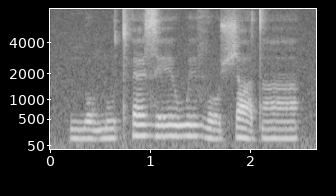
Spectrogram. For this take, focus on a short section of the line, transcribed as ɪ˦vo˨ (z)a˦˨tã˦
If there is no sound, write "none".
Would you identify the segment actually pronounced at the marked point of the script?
ʃ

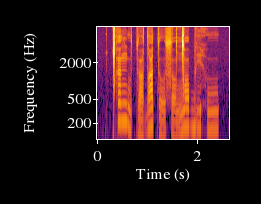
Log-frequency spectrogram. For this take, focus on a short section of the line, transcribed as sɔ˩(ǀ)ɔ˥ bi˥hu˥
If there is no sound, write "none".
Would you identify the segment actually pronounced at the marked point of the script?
ŋ͡ǀ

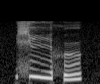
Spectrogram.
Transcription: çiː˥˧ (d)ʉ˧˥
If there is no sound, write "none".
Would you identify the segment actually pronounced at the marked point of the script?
θ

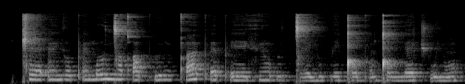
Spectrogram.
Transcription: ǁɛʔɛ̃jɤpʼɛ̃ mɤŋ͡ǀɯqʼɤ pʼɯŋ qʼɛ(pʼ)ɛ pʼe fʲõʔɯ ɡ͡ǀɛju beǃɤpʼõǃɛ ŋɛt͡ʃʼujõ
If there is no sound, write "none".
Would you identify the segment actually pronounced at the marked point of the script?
pʼ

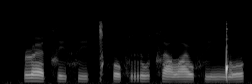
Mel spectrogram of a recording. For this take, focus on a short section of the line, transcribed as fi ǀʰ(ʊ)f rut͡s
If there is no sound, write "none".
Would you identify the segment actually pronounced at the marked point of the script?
ʊ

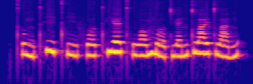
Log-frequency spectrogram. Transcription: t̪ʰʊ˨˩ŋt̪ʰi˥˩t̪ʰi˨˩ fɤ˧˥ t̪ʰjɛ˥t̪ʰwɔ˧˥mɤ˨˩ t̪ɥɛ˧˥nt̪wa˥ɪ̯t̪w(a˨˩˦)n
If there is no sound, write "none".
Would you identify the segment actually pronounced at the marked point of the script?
a˨˩˦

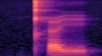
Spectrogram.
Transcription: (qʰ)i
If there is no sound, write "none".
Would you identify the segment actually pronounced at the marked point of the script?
qʰ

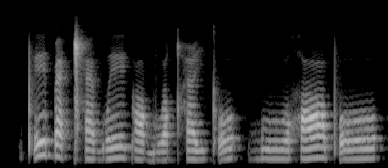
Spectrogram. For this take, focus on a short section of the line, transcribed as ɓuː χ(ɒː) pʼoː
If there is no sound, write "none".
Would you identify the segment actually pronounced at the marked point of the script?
ɒː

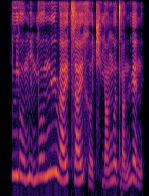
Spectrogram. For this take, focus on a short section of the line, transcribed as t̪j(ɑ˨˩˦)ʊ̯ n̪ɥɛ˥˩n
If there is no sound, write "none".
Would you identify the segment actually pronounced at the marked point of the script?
ɑ˩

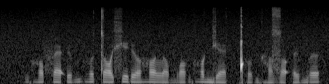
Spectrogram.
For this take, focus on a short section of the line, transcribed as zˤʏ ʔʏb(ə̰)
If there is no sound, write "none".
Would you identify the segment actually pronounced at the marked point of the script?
ə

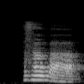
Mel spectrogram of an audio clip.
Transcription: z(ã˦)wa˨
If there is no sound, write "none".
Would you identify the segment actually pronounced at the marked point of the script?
ã˦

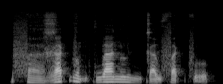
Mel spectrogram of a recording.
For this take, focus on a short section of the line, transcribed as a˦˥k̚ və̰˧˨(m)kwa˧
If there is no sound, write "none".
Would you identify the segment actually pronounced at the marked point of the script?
m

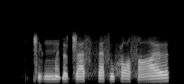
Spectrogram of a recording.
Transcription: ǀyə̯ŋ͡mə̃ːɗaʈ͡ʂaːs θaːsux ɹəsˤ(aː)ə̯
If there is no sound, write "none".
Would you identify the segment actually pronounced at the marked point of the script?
aː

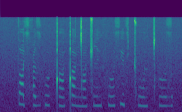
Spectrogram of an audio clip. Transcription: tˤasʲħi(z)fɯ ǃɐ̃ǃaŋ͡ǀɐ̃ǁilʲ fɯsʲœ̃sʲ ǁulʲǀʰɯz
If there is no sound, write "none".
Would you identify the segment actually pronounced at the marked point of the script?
z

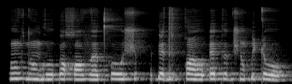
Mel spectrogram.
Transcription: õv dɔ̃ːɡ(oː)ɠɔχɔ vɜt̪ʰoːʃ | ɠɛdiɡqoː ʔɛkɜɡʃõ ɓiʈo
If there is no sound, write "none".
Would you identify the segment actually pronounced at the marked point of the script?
oː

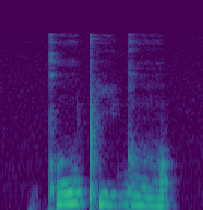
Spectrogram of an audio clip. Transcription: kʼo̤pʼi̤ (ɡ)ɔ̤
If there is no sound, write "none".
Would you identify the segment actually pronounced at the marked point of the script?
ɡ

